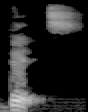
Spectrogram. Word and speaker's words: debt: Debt. Okay, it's pronounced as D-E-A-T-H. Debt. So not debt. When you now say debt, you force B to show up, which is not supposed to be.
